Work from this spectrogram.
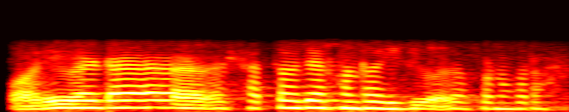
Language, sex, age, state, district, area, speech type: Odia, other, 60+, Odisha, Jajpur, rural, conversation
